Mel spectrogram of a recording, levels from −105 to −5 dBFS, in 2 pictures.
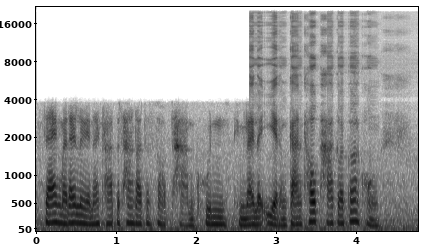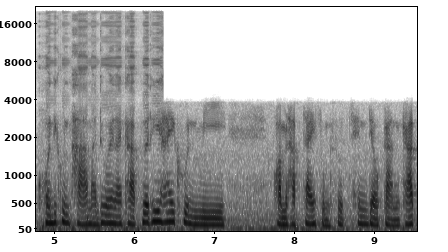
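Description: Speech, with imaging from sample-and-hold upsampling between 2.67 and 6.35 s: a metallic fizz from mirrored spectrum copies at 4 to 8 kHz, about 19 dB down, which fits 8 kHz samples simply repeated up to 44.1 kHz with no smoothing.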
